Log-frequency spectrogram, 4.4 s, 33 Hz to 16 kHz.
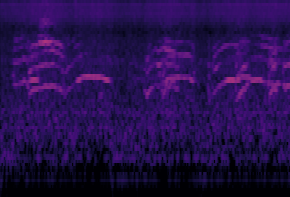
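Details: Orphaned domestic kittens, 2-3 days old, one of a litter of four whose mother was killed by a car in Middletown, being bottle fed; thin high arching mews, rising then falling, in three bursts about a second apart.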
